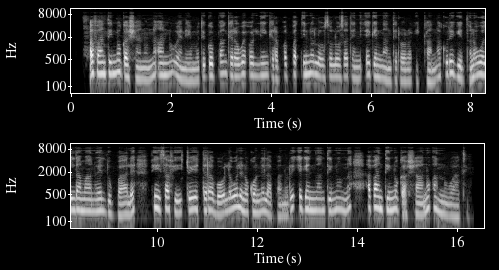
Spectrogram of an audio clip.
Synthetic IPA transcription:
ʔɐfɐnt̪ɪnːɔɡɐʃːanʊnːɐʔɐnːʊwɛneːmɔt̪ɪɡɔbːɐŋkɛɾɐwɛʔɔlːiːŋkɛɾɐbɐbːɐt̪ʼːɪnːɔloːsɔloːsɐt̪ɛnːɛɛɡɛnːɐnt̪ɪɾɔɾɐʔɪkːɐnːɐkʊɾɪɡɪd̪ːɔnɔwɔld̪ɐmaːnɔɛld̪ʊbːaːlɛfiːsɐfiːt͡ʃːɔjɛt̪ːɛɾɐbo̞ːlːɛwɔlɛnɔkɔnːɛlɐbːɐnʊɾɪʔɛɡɛnːɐnt̪ɪnːʊnːɐɐfɐnt̪ɪnːɔɡɐʃːaːnʊʔɐnːʊwaːt̪ʰɪ̥

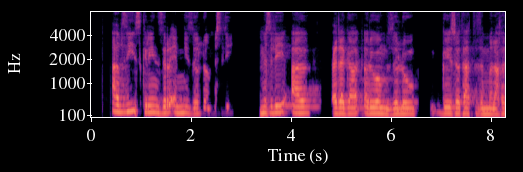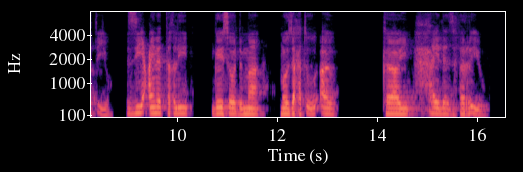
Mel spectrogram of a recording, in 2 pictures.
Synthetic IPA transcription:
ʔaβziskɾinzɨɾʔɐnːizɐlːo̞mɨsli | mɨs̬liʔaβ | ʕɨd̪ɐɡakʼɐɾiβo̞mzɐlːɐwu | ɡɐjso̞t̪ʰat̪zɐmːɐlaxɐt̪ʰɨjːu | ʔɨziʕajnɐt̪ʰːɐxli | ɡɐjso̞d̪ɨmːa | mɐwzaħt̪ʰːʔaβ | kʰɐβaβiħajlɐzɨfɐrːiɨjːu

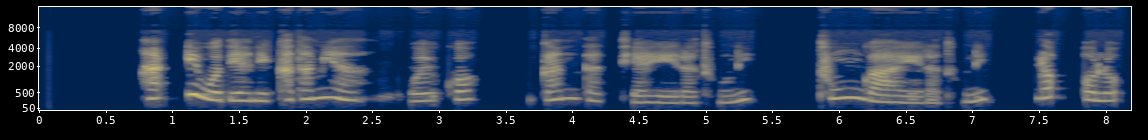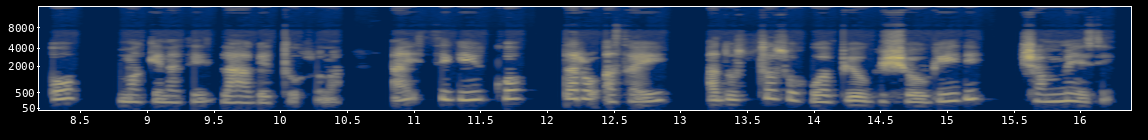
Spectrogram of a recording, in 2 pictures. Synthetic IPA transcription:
hɐʔɪwɔd̪ɪjɐnkɐt̪ɐmɪjɐwɔjkʰːɔ | ɡ̥ɐnt̪ɐt̪ːɪjɐhe̞ːɾɐt̪ʰuːn | t̪ʰʊŋɡaːhe̞ːɾɐ̰t̪ʰuːn | lɔʔɔlɔʔɔ | mɐkːɪnɐt̪ɪlaːɡɛt̪ːo̰ːsɔnɐ̰ | ʔɐjsːɪɡiːkːɔ | d̪̥ɐɾɔʔɐsɐ̰j | ʔɐd̪ʊsːɔsɔhʊwɐpːɪjɔɡɪʃːɐwɡiːd̪ɪ | ʃɐmːe̞ːsɪ

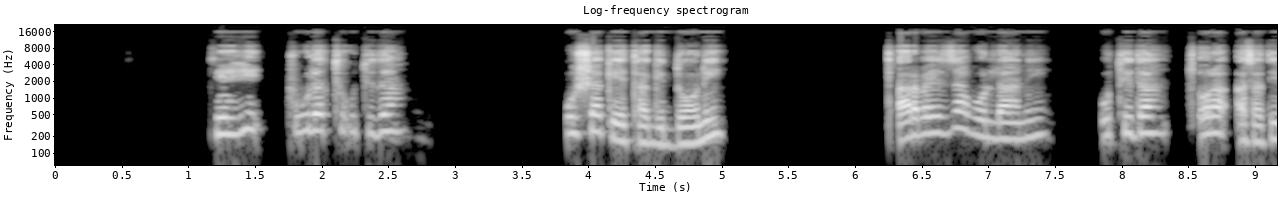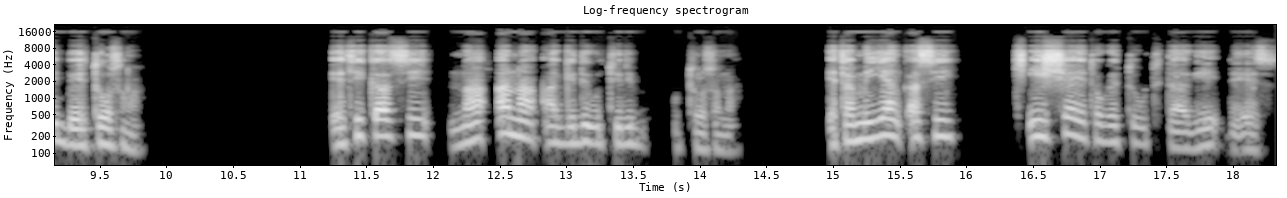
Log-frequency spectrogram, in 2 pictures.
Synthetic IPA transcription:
heːɦɪpʰuːlɛt̪ːɪʊt̪ːɪd̪ɐ | ʊʃːɐke̞ːt̪ʰːɐɡɪd̪ːo̞ːnɪ | t̪ʼɐɾbeːzːaːbɔlːaːn | ʊt̪ːɪd̪ɐt͡ʃʼɔɾɐɐsɐt̪ɪbe̞ːt̪ːo̞ːsɔnɐ | ʔɛt̪ɪkʼɐsːɪnaːʔɐnaːʔɐɡɪd̪ɪʊt̪ːɪd̪ɪ | ʊt̪ːo̞ːsɔnɐ | ʔɛt̪ɐmɪjːɐnkʼɐsːɪ | t͡ʃʼiːʃːɐjɛt̪ɔɡɛt̪ːɪʊt̪ːɪd̪aːɡe̞ːd̪ɛʔe̞ːs

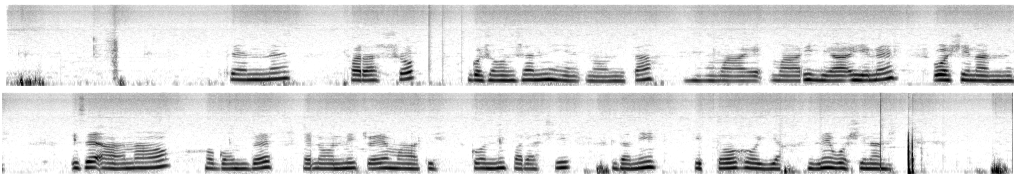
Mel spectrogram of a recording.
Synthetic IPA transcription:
t̪ɛnːɛ | pɐɾɐʃːɔ | ɡɔʃɔnʃɐnːɪhɛʔnoːnːɪt̪ɐ | maːɾɪjajinɛ | wɔʃɪnɐnːɛ | ʔɪsɛaːnɐɔ | hɔɡɔmbɛ | hɛnoːnːɪt͡ʃʼɔjɛmaːt̪ɪ | ɡɔnːɪfɐɾɐʃːɪd̪ɐnɪ | hɪt̪ːoːɦɔjːɐdɪwɔʃɪnɐnɛ

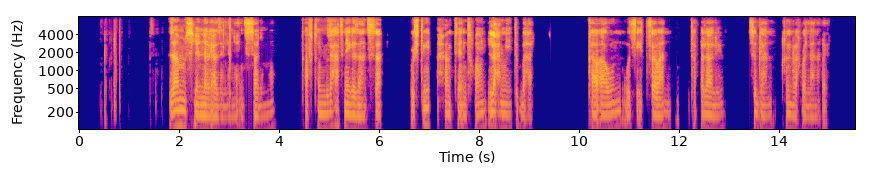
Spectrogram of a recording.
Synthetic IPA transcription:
ʔɨzamɨslinːɐɾ̰ʔazɐlːɐnaʔɨ̰nsʰɨ̥sad̪ɨmːo | kʰaβt̪ʰo̞mbɨzuħat̪najɡɐzansɨ̥sa | wʊʃt̪ʼiħamt̪ʰiɨ̰nt̪ʰɨ̥xownlaħmit̪ʰɨbːaɦa̰l | kʰaβʔawʊnwʊ̰t͡sʼiḭt̪t͡sʼɐβan | t̪ʰɐfɐlalɐju | sɨɡankʰɨnːɨɾɐxβɐlːanɨxɨ̰ʔɨ̰l

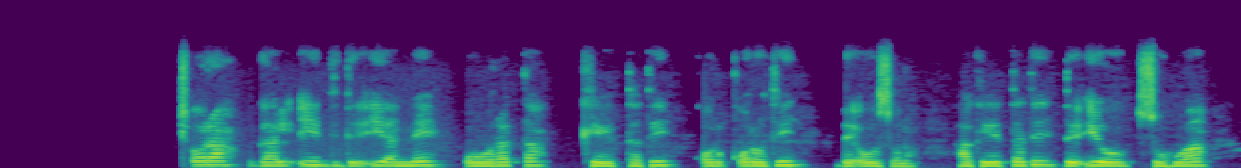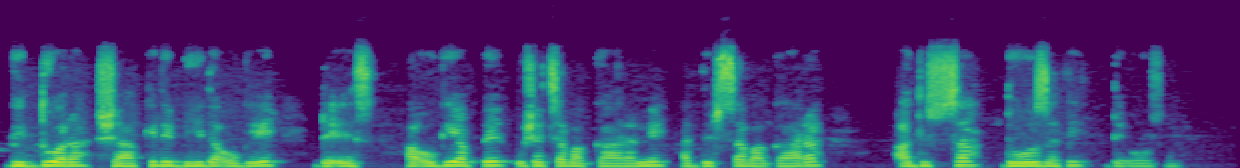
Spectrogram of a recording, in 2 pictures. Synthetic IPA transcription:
t͡ʃʼɔɾɐɡɐlʔiːd̪ɪd̪ɛʔɪjɐnːɛo̞ːɾɐt̪ːɐ | kʰe̞ːt̪ːɐt̪ɪkʼɔɾkʼːɔɾɔt̪ɪ | d̪ɛʔo̞ːsɔnɐ | hɐke̞ːt̪ːɐt̪ɪd̪ɛʔɪjɔsɔɦʊwaː | ɡɪd̪ːʊwɐɾɐʃaːkːɪd̪ɪbiːd̪ɐʔɔɡeː | d̪ɛʔe̞ːs | hɐʔɔɡɪjapːɛʊʃɐt͡ʃːɐbɐɡːaːɾɐnːɛhɐd̪ɪɾsɐbɐɡːaːɾɐ | ʔɐ̰d̪ʊsːɐd̪o̞ːzɐt̪ɪd̪ɛʔo̞ːsɔnɐ

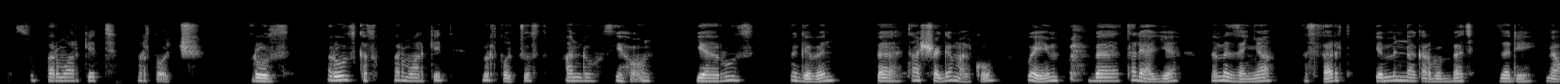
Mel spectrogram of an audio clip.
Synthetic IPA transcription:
supʰːəɾmaɾke̞t̪mɨɾt̪ʰo̞̰t͡ʃː | ɾuz | ɾuzkʰəsu̥pʰəɾmaɾkʰe̞t̪ | mɨɾt̪ʰo̞t͡ʃːwʊst̪ʼand̪usiho̞̰n | jɛɾuz | mɨɡɨβɨn | b̥ət̪ʰaʃːəɡəmə̰lkʰo | wɔjɪmbət̪ʰələjajːɛ | bəməzəɲːa | məsfəɾt̪ | jɛmːɨnːakʼəɾβɨbːət̪ | zəd̪e̞nəw

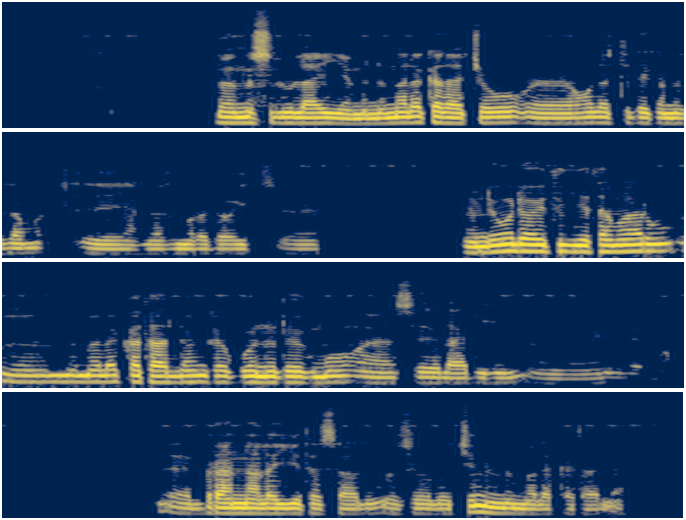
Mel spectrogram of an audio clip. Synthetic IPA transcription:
bəmɨslulajːɛmːɨnːɨmːələkːət̪ʰat͡ʃːɛwhulət̪ːd̪əkʼəməzamuɾt̪ʼməzmuɾod̪awit̪ | wɔjmd̪əɡmod̪awit̪ɨjɛt̪ʰəmaɾuɨnːɨmːələkːət̪ʰalːənkʰəɡonud̪əɡmo̞sɨʔɨlad̪ihɪnwɔjnɨmd̪əɡmo̞ | bɨɾanːalajːɛt̪ʰəsalusɨʔɨlo̞t͡ʃːɪnɨnːɨmːələkːət̪ʰalːə̰n

